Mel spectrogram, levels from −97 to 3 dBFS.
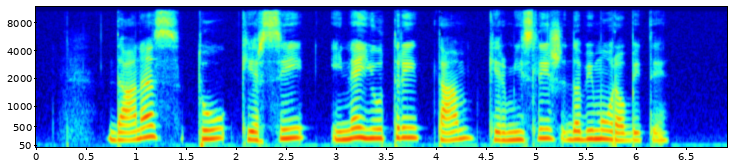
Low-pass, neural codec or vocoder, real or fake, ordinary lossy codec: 10.8 kHz; none; real; AAC, 64 kbps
